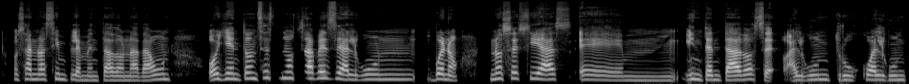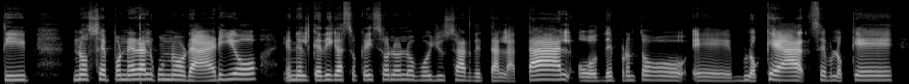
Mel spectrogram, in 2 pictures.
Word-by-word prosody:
O -, -, -7 dB
sea, 245 Hz, 0 st, +1 dB
no 235 Hz, 0 st, -1 dB
has 240 Hz, -, -6 dB
implementado 195 Hz, -4 st, -4 dB
nada 185 Hz, 0 st, -2 dB
aún. 235 Hz, +4 st, -5 dB, 0.3 s
Oye, 245 Hz, +4 st, 0 dB
entonces, 275 Hz, +4 st, -3 dB
¿no 290 Hz, 0 st, -5 dB
sabes 290 Hz, 0 st, +1 dB
de 270 Hz, -, 0 dB
algún? 230 Hz, +1 st, -3 dB
Bueno, 240 Hz, -4 st, +2 dB, 0.3 s
no 265 Hz, +4 st, -2 dB
sé 275 Hz, 0 st, 0 dB
si 270 Hz, 0 st, -1 dB
has, 235 Hz, +1 st, +1 dB
em, 190 Hz, -3 st, -6 dB
intentado 215 Hz, -2 st, +2 dB
hacer 245 Hz, +7 st, 0 dB
algún 220 Hz, +3 st, -5 dB
truco, 210 Hz, +1 st, -6 dB
algún 210 Hz, -1 st, -4 dB
tip, 205 Hz, +1 st, -2 dB, 0.4 s
no 230 Hz, +2 st, 0 dB
sé, 230 Hz, 0 st, 0 dB
poner 225 Hz, +2 st, +3 dB
algún 230 Hz, -1 st, 0 dB
horario 225 Hz, +5 st, +4 dB, 0.2 s
en 210 Hz, -, -7 dB
el 205 Hz, -1 st, -2 dB
que 205 Hz, -, 0 dB
digas, 215 Hz, -1 st, 0 dB
okey, 215 Hz, +1 st, -5 dB
solo 225 Hz, +1 st, -4 dB
lo 220 Hz, -1 st, -7 dB
voy 200 Hz, 0 st, -9 dB
a -, -, -9 dB
usar 195 Hz, -2 st, -2 dB
de 170 Hz, -1 st, -10 dB
tal 165 Hz, 0 st, -2 dB
a -, -, -4 dB
tal 225 Hz, +2 st, +7 dB
o 170 Hz, -1 st, -4 dB
de 180 Hz, +3 st, -6 dB
pronto, 200 Hz, 0 st, -7 dB
eh, 170 Hz, -2 st, -4 dB
bloquear, 195 Hz, +2 st, +6 dB
se 205 Hz, -, -7 dB
bloquee, 200 Hz, +3 st, -1 dB
215 Hz, 170 wpm, -22 LUFS, 195-230 Hz, 0.4 s, tal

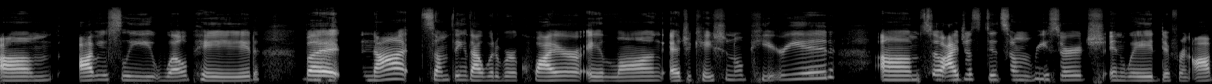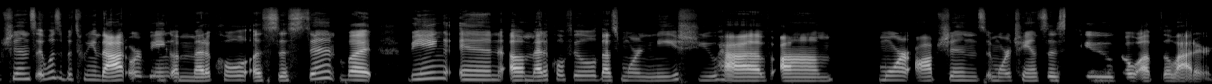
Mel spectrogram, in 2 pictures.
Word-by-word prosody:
um, 185 Hz, +2 st, +3 dB, 0.3 s
obviously 195 Hz, -1 st, +1 dB
well-paid, 180 Hz, -1 st, -3 dB, 0.4 s
but 205 Hz, -3 st, +8 dB, 0.3 s
not 235 Hz, +6 st, +5 dB
something 205 Hz, -1 st, -5 dB
that 185 Hz, -2 st, +3 dB
would 185 Hz, -1 st, -11 dB
require 190 Hz, +1 st, +1 dB
a 180 Hz, -, -1 dB
long 180 Hz, +2 st, -3 dB
educational 195 Hz, +4 st, -4 dB
period, 260 Hz, +8 st, -5 dB, 0.5 s
um, 205 Hz, 0 st, +4 dB
so 220 Hz, 0 st, -3 dB
I 205 Hz, 0 st, +7 dB
just 235 Hz, 0 st, -9 dB
did 215 Hz, 0 st, -7 dB
some 210 Hz, -3 st, -6 dB
research 210 Hz, -3 st, -5 dB
and 190 Hz, -1 st, -5 dB
weighed 180 Hz, 0 st, -5 dB
different 175 Hz, 0 st, -9 dB
options. 250 Hz, +9 st, -1 dB
It -, -, -3 dB
was 295 Hz, +1 st, -8 dB
between 225 Hz, -3 st, -11 dB
that, 185 Hz, +3 st, +10 dB
or 195 Hz, -1 st, -7 dB
being 190 Hz, 0 st, -4 dB
a -, -, -3 dB
medical 180 Hz, +3 st, -3 dB
assistant, 195 Hz, +11 st, -2 dB
but 205 Hz, -2 st, +6 dB, 0.3 s
being 265 Hz, +5 st, +2 dB
in 215 Hz, -1 st, -2 dB
a 195 Hz, 0 st, +5 dB
medical 200 Hz, +3 st, -2 dB
field 205 Hz, -1 st, -9 dB
that's 185 Hz, +1 st, -1 dB
more 185 Hz, -1 st, -9 dB
niche, 180 Hz, +6 st, -9 dB
you 190 Hz, +1 st, -14 dB
have, 175 Hz, -4 st, +6 dB
um, 170 Hz, +1 st, +3 dB, 0.5 s
more 200 Hz, -1 st, -1 dB
options, 185 Hz, 0 st, -3 dB
and -, -, -14 dB
more 175 Hz, 0 st, -7 dB
chances 180 Hz, 0 st, -5 dB, 0.2 s
to 355 Hz, -1 st, -7 dB
go -, -, -4 dB
up -, -, +1 dB
the -, -, -8 dB
ladder. -, -, 0 dB
195 Hz, 135 wpm, -25 LUFS, 180-215 Hz, 0.5 s, that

